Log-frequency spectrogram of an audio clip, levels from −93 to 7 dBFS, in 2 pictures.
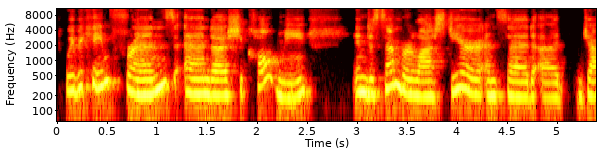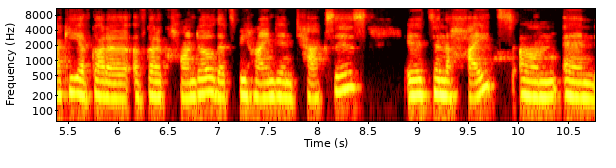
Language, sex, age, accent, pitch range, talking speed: English, female, 20-39, American, 195-250 Hz, 185 wpm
